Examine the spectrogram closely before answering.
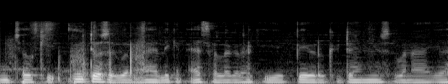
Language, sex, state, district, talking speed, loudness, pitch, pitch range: Hindi, male, Odisha, Nuapada, 265 wpm, -18 LUFS, 105 Hz, 100-105 Hz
